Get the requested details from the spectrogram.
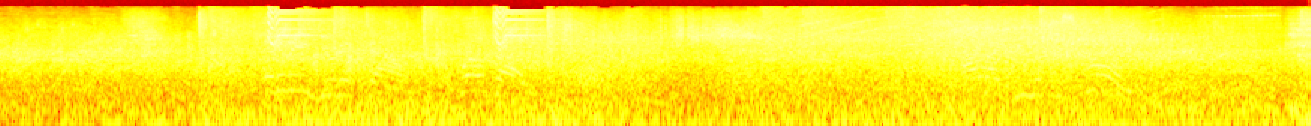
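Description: A large machine rumbles and clanks as it moves.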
